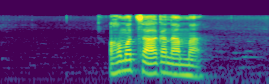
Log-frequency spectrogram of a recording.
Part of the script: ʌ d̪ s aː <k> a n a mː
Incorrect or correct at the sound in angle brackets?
correct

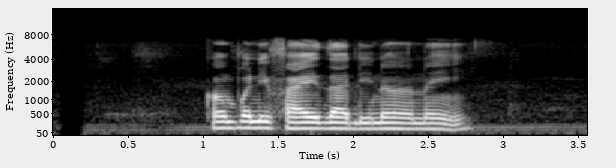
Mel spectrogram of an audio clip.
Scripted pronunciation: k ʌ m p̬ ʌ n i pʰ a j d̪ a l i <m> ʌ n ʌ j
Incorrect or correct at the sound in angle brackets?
incorrect: n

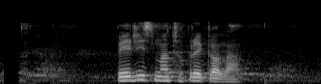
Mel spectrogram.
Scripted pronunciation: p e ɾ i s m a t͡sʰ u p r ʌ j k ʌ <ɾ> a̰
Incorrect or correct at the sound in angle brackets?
incorrect: l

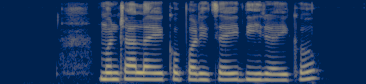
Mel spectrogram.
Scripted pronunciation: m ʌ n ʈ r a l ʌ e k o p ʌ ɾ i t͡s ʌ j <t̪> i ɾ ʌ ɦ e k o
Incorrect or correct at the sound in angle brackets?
incorrect: d̪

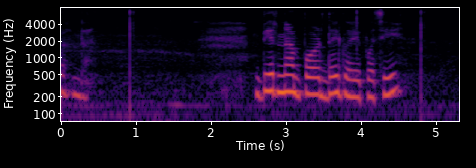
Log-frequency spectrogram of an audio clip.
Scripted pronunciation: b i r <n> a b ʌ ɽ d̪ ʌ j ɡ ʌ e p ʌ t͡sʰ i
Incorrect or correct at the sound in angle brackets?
correct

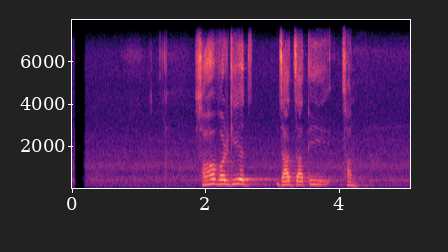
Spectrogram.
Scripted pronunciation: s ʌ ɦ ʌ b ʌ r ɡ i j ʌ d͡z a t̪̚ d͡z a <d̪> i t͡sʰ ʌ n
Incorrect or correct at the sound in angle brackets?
incorrect: t̪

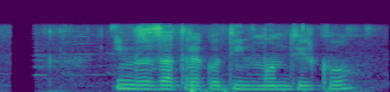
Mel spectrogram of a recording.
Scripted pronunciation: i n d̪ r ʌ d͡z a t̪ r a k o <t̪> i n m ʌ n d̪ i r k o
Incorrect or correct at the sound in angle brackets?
incorrect: d̪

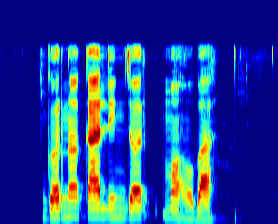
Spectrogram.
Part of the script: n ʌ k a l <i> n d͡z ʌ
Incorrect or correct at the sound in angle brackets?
correct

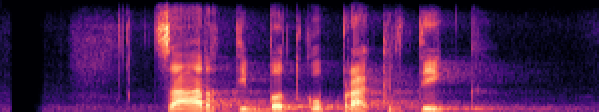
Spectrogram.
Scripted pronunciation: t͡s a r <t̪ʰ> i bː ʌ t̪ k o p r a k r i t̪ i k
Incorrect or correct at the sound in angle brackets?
incorrect: t̪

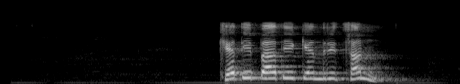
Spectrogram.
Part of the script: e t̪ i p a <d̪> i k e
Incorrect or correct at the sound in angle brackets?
incorrect: t̪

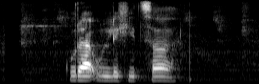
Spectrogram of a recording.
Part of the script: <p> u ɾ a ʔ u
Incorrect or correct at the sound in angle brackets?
incorrect: k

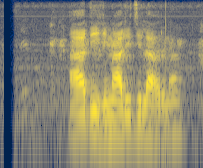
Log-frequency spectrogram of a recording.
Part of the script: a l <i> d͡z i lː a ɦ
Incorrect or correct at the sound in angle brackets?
correct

